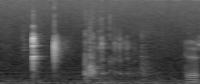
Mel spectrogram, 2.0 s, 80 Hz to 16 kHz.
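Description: A pool cue's tip clicks against the cue ball, and about a quarter second later the cue ball clacks into the 8-ball on a draw shot.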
